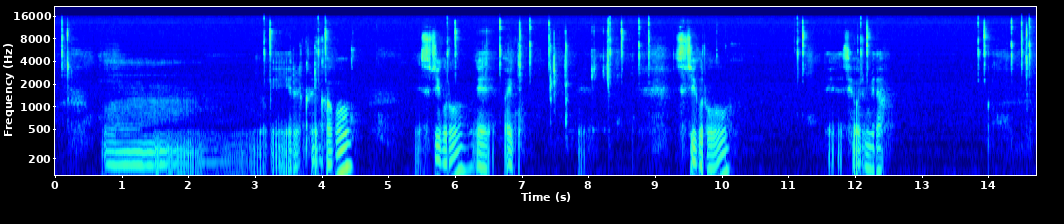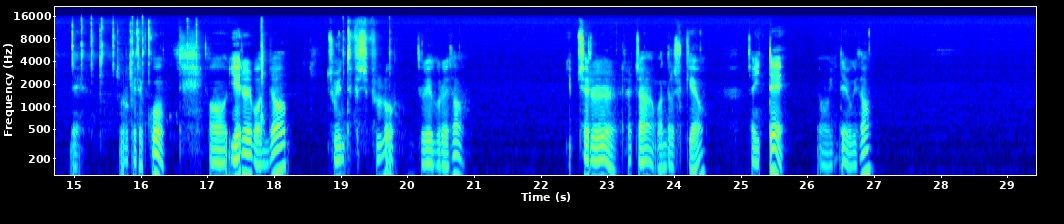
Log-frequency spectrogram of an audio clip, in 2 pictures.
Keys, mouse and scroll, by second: 0.2 shift+middle click, 7.0 shift+middle click, 7.7 ctrl+z, 8.4 space, 14.7 shift+middle click, 16.0 space.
